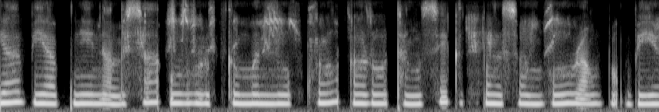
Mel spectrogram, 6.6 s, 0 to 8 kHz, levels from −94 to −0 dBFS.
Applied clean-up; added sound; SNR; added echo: neural diffusion model UNIVERSE++.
